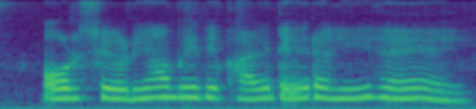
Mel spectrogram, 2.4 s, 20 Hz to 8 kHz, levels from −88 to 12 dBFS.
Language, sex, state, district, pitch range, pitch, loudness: Hindi, female, Rajasthan, Jaipur, 220-245 Hz, 230 Hz, -16 LUFS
